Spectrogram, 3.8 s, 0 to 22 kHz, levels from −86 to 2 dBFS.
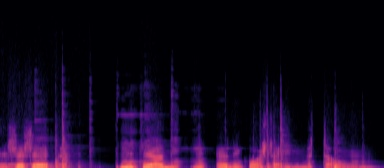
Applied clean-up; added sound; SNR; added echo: neural mask model RNNoise.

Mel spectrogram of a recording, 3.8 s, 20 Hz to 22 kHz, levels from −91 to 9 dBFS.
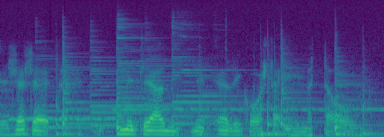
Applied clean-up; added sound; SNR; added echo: none; Plucked string instrument; 6 dB; none.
